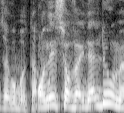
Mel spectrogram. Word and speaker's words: Wijnaldum: On est sur Wijnaldum. J'essaie de le prononcer de la meilleure des façons. M'a-t-on dit du côté néerlandais et pas Wijnaldum à la française.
